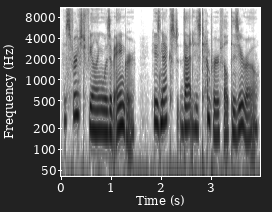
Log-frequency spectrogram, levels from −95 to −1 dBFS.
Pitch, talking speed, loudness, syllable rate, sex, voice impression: 205 Hz, 210 wpm, -17 LUFS, 4.9 syllables/s, female, very feminine, very middle-aged, very thin, slightly tensed, slightly weak, bright, soft, very clear, very fluent, slightly raspy, cute, very intellectual, very refreshing, sincere, calm, very friendly, very reassuring, very unique, very elegant, very sweet, lively, very kind, slightly intense, slightly sharp, slightly modest, very light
